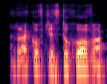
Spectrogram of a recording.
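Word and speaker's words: Raków Częstochowa: Rádek, am I pronouncing it right? Yes, but Matan, I'm impressed that you can say Rákov Częstochowa perfect. Rákov Częstochowa.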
